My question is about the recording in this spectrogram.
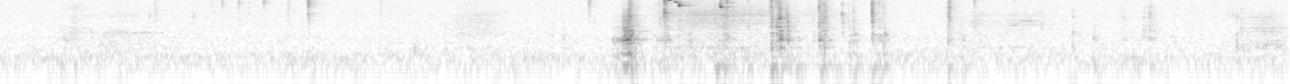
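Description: Quiet room tone broken by a cluster of light, sharp clicks and taps about three to four and a half seconds in, the sound of small hard objects being handled.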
